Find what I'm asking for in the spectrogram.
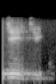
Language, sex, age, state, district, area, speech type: Sindhi, male, 60+, Gujarat, Kutch, rural, conversation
